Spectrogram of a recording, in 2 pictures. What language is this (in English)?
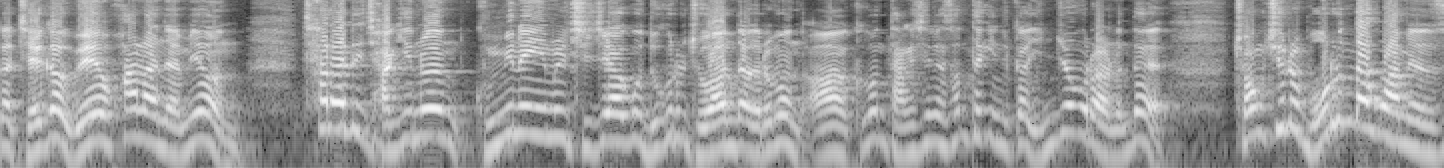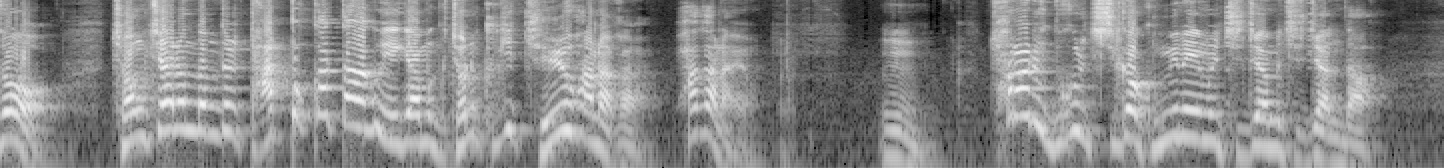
Korean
